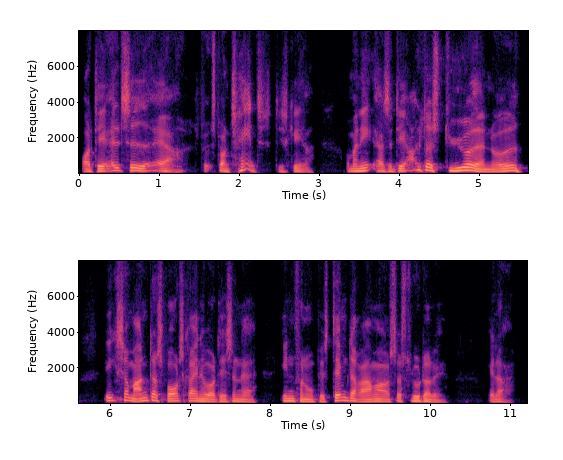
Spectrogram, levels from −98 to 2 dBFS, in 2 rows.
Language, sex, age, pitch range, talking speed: Danish, male, 60-79, 115-150 Hz, 180 wpm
